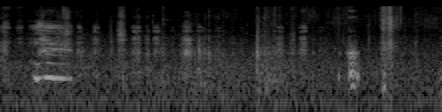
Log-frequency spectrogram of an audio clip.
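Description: A woman panting and whimpering in distress: a short whimpering cry about half a second in, heavy breathing through the middle, and a brief sobbing gasp near the end.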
